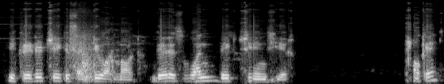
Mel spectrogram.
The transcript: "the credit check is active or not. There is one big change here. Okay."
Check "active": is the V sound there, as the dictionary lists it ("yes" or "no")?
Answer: no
